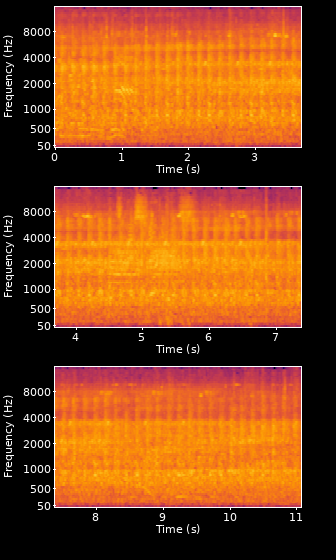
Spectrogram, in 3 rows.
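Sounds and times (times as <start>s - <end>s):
model steam locomotive chuffing: 0.0s - 11.0s
busy hall crowd noise: 3.5s - 11.0s.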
